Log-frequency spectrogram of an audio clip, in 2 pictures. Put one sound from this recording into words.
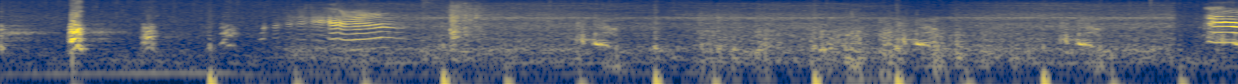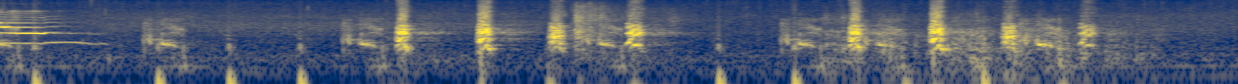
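A dog barks and growls in a fight.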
